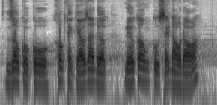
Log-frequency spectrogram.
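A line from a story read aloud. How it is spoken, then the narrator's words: Laughing loudly. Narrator (Vietnamese): Mục Thiên Dương cười to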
